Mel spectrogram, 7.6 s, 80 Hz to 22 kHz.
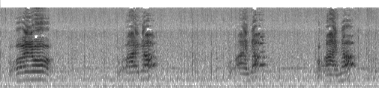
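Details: A yellow-naped amazon at Higashiyama Zoo, July 2011, gives four loud, harsh, voice-like "waaah" shouts, roughly every two seconds, over a steady background hiss.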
